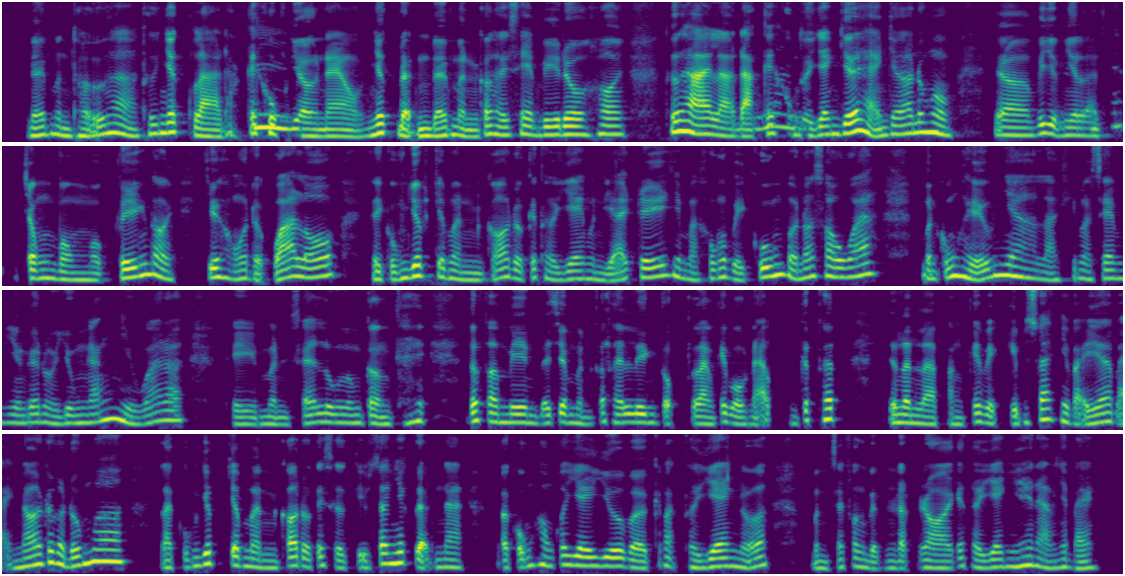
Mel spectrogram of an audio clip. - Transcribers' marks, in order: unintelligible speech; laughing while speaking: "cái"; in English: "dopamine"; tapping
- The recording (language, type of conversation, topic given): Vietnamese, advice, Làm thế nào để tránh bị xao nhãng khi đang thư giãn, giải trí?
